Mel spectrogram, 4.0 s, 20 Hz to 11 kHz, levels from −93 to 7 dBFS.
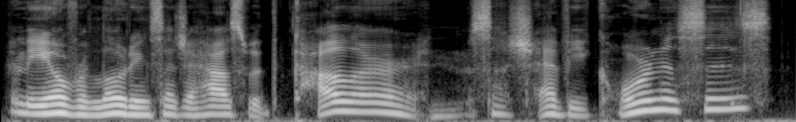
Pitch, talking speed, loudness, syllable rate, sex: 180 Hz, 180 wpm, -18 LUFS, 5.3 syllables/s, female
